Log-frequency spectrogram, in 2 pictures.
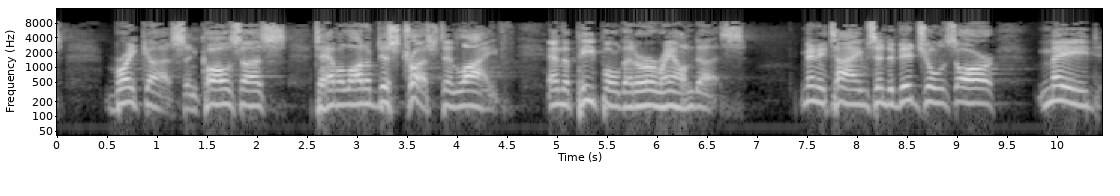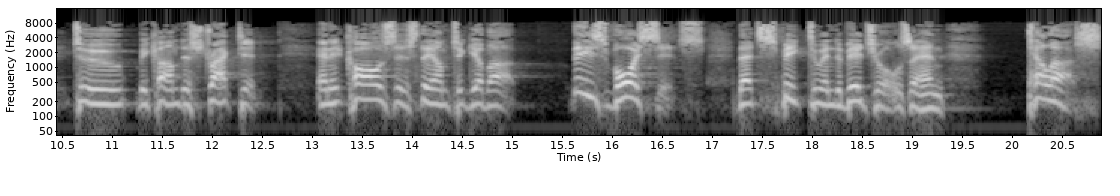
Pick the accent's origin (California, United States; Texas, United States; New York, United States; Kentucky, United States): Texas, United States; Kingwood; we're from Kingwood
